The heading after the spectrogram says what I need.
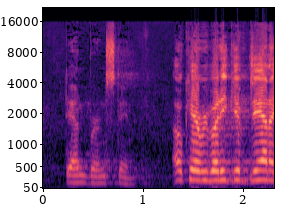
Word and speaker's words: Dan Bernstein: end would be good and what's the exact pronunciation of your name dan Bernstein okay everybody give Dan a huge round of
